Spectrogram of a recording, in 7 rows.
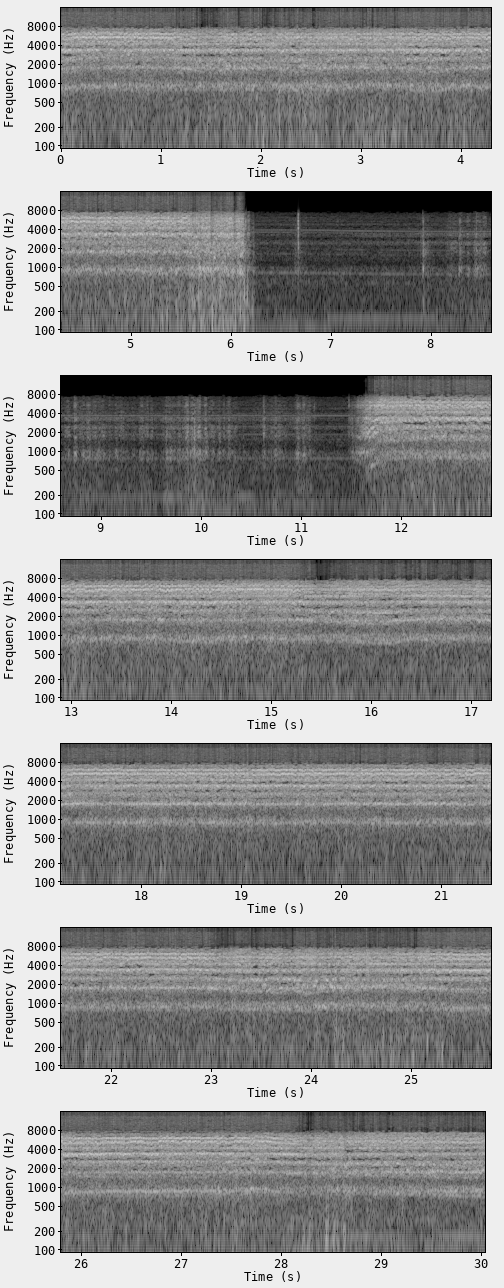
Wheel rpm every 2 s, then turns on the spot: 220, 230, 220, 30, 20, 40, 210, 220, 230, 230, 230, 220, 220, 210, 210.
8-10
